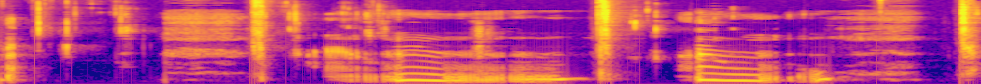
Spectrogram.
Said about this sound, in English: Teasing and teasing out your hot sticky cum while I suck and lick and slurp all over your cock.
